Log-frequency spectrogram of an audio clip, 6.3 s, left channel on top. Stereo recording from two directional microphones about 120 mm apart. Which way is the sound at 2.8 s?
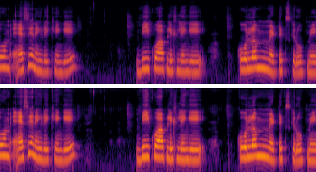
35° right (ahead or behind).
